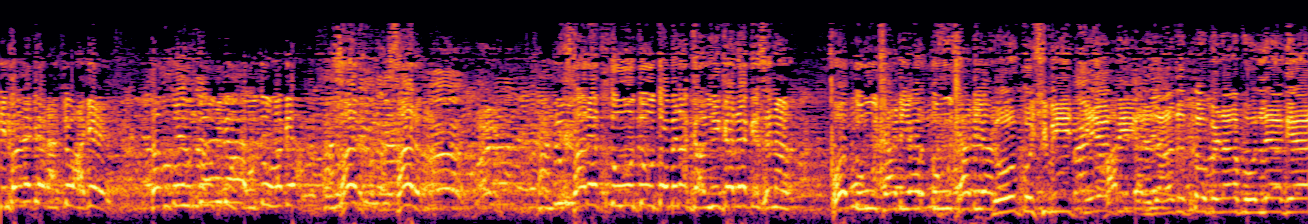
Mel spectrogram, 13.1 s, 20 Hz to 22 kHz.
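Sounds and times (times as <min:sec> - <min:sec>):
men arguing loudly: 0:00.0 - 0:13.0.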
